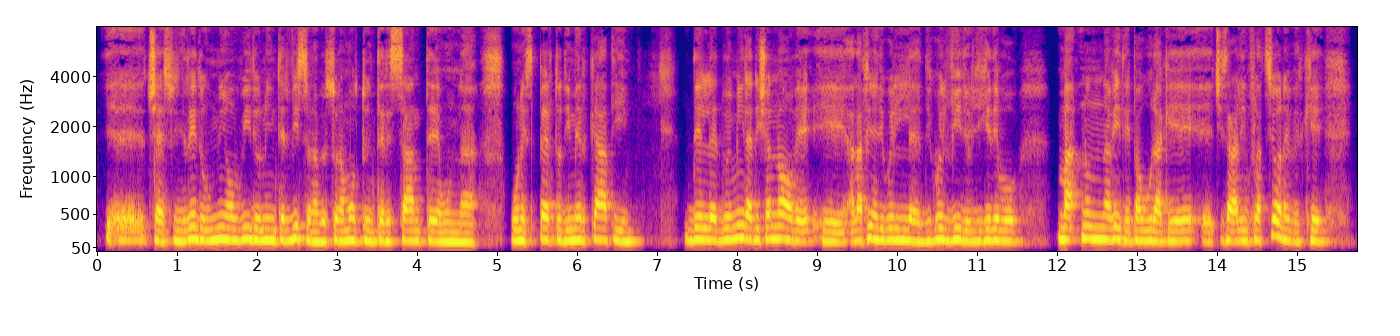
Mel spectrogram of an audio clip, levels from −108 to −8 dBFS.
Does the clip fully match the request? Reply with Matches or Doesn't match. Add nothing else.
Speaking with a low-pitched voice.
Doesn't match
